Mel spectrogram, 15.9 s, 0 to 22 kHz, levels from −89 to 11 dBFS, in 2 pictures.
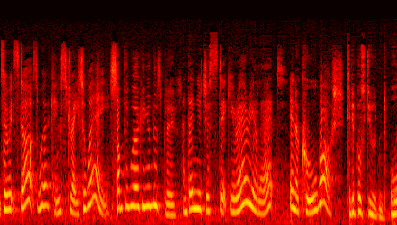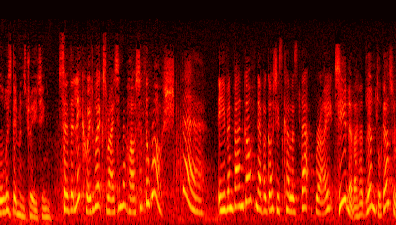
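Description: At 3.41 s the quality drops abruptly with no gap: the adaptive stream switched to a lower bitrate, likely because the connection slowed. Codec artefacts rise, consistent with Opus falling from about 64 to 24 kbit/s, then recovers at 11.41 s. Steady codec damage would persist throughout.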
